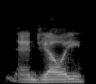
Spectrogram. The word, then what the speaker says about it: Angeli: Syracuse has averaged 13 points, Tony, since losing the starting quarterback, Angeli.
